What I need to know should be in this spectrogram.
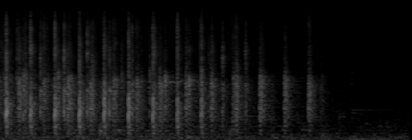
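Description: Drums tap out a quick, crisp beat.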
